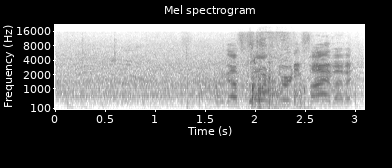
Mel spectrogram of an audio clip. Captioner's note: crowd cheering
